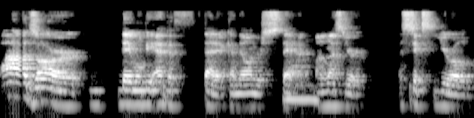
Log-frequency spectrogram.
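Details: Adult male author who has stuttered since childhood and was bullied for it; he says the stutter is still audible; stuttering.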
